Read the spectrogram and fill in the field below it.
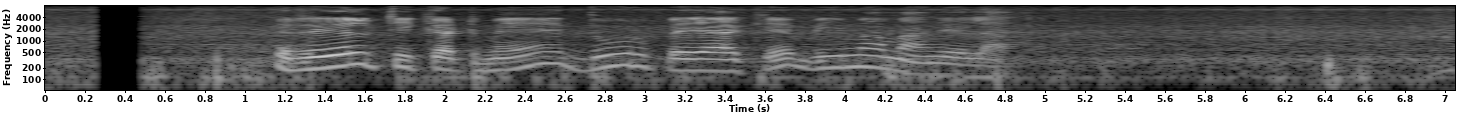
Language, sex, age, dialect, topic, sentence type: Bhojpuri, male, 41-45, Western, banking, statement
